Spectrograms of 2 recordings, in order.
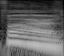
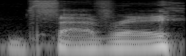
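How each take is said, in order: First: The R sound comes before the V sound. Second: The R sound comes after the V sound. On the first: This is how everyone says the name. "everyone calls him Brett Favre" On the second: This follows the spelling of the name. "the R comes after the V. It'd be Favre"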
